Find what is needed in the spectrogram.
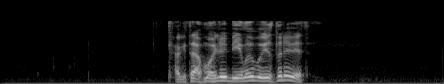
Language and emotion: Russian, positive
